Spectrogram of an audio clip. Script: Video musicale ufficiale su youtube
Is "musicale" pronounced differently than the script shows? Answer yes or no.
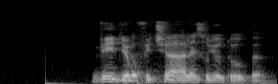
yes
